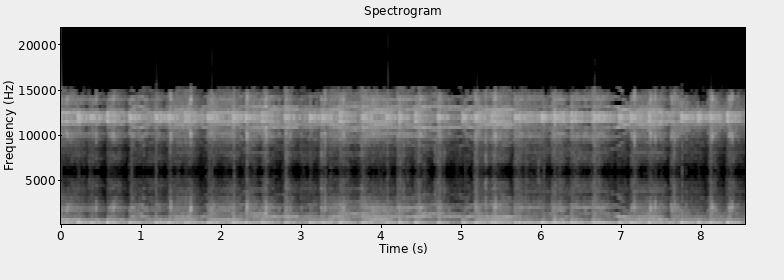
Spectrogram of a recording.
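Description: Capoeira roda music: a steady drum beat with the surrounding crowd singing a chant and clapping along.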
